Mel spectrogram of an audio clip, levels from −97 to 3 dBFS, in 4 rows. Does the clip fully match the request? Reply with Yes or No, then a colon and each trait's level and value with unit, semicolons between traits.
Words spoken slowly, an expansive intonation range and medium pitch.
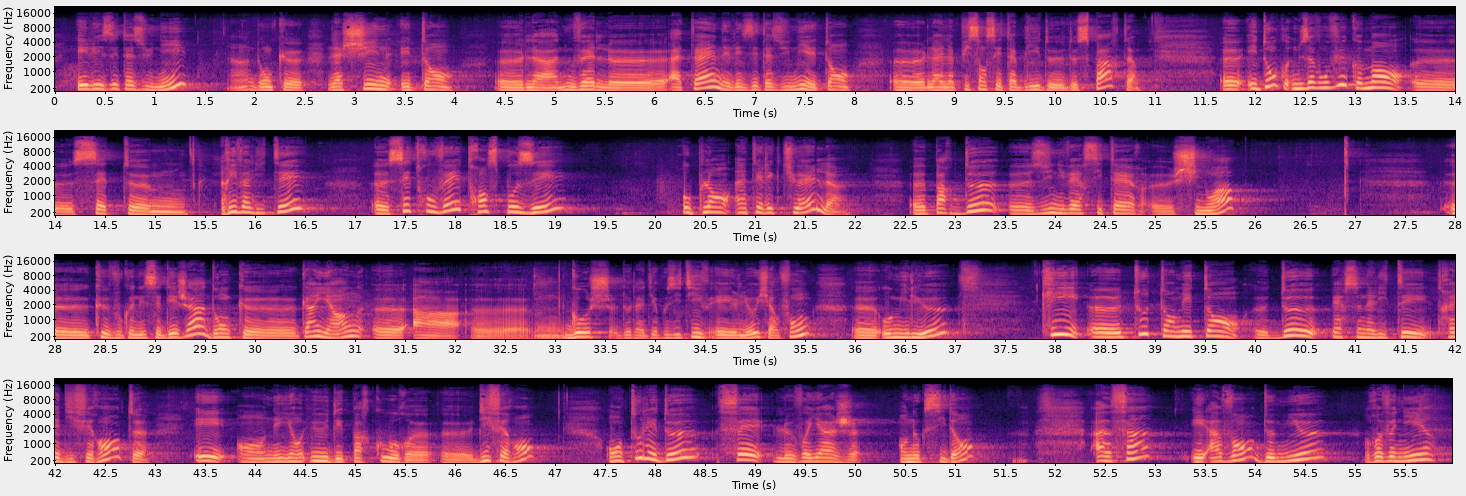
Yes: slow, 110 wpm; wide, 8.0 semitones; medium, 180 Hz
